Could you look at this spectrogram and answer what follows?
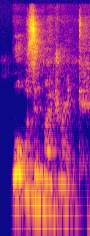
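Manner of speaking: usual speaking voice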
